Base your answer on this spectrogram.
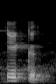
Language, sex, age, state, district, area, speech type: Punjabi, male, 30-45, Punjab, Bathinda, urban, read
